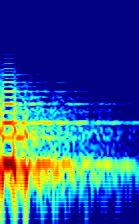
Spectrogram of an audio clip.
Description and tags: Sound effect generated through synth, layering, editing.
soundeffect, effect, fx, sfx, digital, abstract, lo-fi, sci-fi, GUI, sound-design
